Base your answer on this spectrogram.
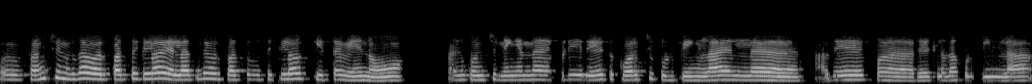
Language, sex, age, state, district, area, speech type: Tamil, female, 30-45, Tamil Nadu, Tiruchirappalli, rural, conversation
